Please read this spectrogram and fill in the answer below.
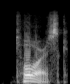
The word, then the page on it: torsk: American English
